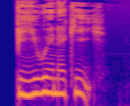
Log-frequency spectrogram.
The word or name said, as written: bioenergi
